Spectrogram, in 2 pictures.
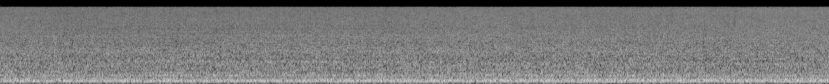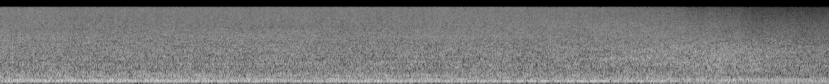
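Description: Pressure washer running steadily, with the loud hiss of high-pressure water jetting from a rotary surface cleaner onto concrete over a steady engine hum. Near the end the spray hiss falls away while the hum goes on.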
